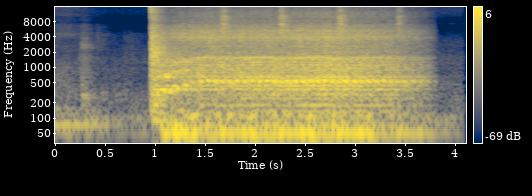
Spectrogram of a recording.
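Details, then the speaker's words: 1965 Ford Mustang, freshly rebuilt 289 V8 first start: starter spins an even churn about three beats a second for three seconds, never catching; cranks but no start, fuel not yet reaching carburetor. "But if we get a good new fuel pump, this thing ought to start getting fuel up here pretty quickly. So let's try the spin it over method."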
